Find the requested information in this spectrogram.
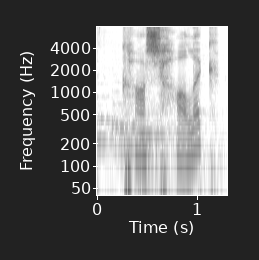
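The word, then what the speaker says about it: Cosholic: It's Koshalik, which makes a lot more sense. You know, cosplay, holic, cosaholic.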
